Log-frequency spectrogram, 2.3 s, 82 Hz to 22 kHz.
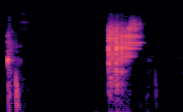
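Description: A ten-sided die (d10) is rolled: a sharp initial clack, a brief pause, then a louder burst of rapid rattling clicks as it tumbles across a hard surface and settles.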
